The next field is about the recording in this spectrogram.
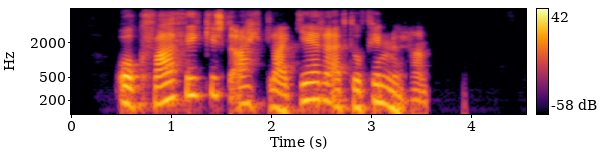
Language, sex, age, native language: Icelandic, female, 60-69, Icelandic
